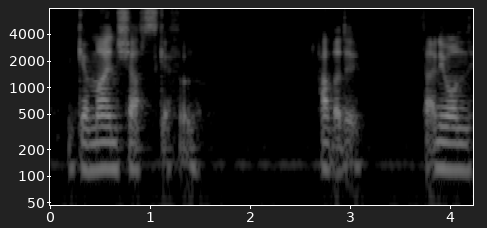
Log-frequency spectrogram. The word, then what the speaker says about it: Gemeinschaftsgefühl: Are you ready for me to try and pronounce it? Gemeinschaftsgefühl. Gemeinschaftsgefühl.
